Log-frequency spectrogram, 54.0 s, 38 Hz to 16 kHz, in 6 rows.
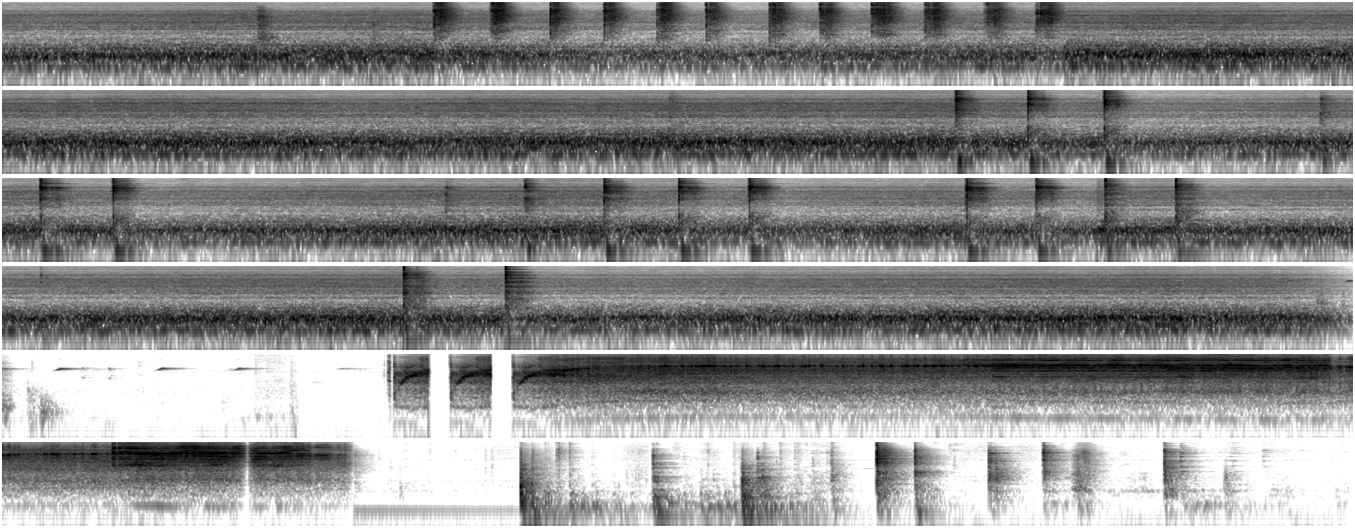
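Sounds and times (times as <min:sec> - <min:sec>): hammer striking steel on anvil: 0:02.9 - 0:07.1, 0:15.4 - 0:16.6, 0:17.8 - 0:19.0, 0:21.0 - 0:23.3, 0:24.4 - 0:26.1, 0:29.7 - 0:30.7.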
